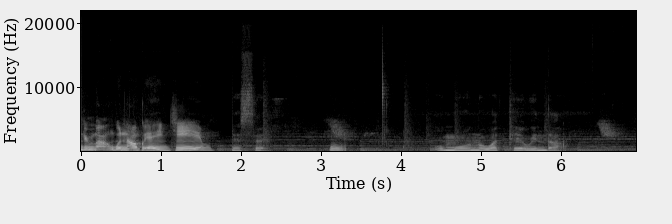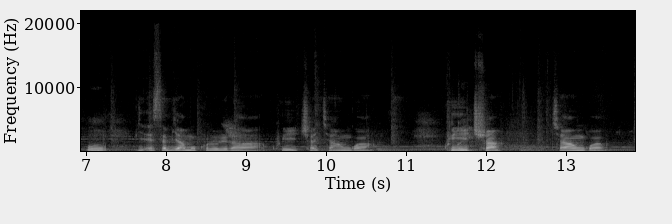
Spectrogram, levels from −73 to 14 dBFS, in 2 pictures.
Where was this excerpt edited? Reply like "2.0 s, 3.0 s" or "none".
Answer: 1.9 s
